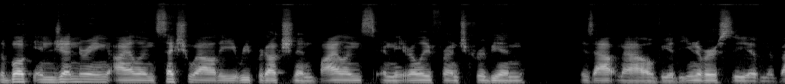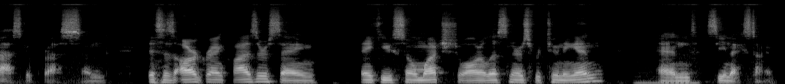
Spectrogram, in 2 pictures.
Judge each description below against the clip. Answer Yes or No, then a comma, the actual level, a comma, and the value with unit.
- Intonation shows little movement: No, average, 3.1 semitones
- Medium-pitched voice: No, very low, 95 Hz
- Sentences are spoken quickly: No, average, 170 wpm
